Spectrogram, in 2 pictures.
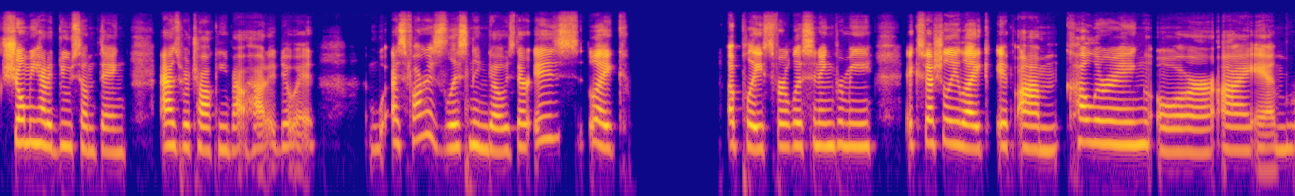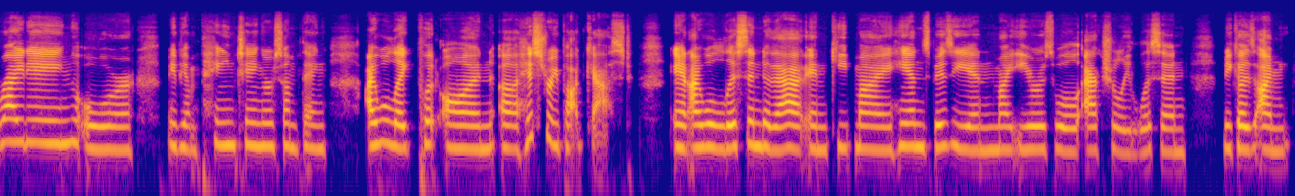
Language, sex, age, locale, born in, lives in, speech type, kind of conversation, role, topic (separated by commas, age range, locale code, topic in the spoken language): English, female, 30-34, en-US, United States, United States, conversation, unstructured, none, How do you learn best—by reading, watching, or doing?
